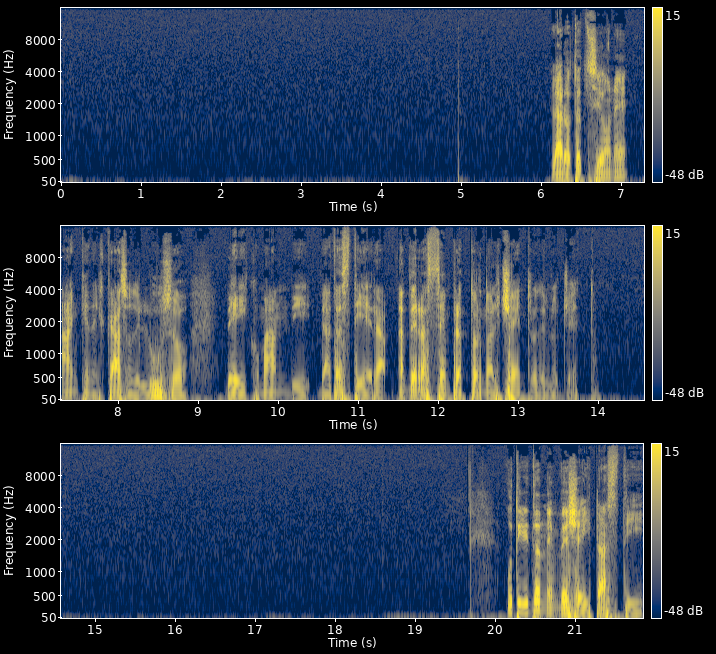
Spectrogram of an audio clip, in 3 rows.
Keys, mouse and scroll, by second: 5.3 click, 12.3-14.0 drag.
